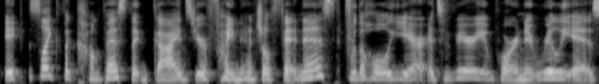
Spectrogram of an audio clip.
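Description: A woman hosting her own podcast, talking casually and upbeat with small laughs between points. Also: mid-range voice. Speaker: podcast host. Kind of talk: casual solo podcast talk.

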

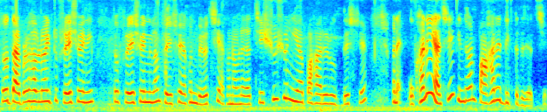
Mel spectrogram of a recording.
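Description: A woman's voice: high voice, animated, very fast, a little mellow, a little hiss or hum. A woman, giving an enthusiastic on-location vlog tour and exclaiming over hills and rooms. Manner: enthusiastic, chatty, exclaiming at the view. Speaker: travel vlogger. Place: outdoors and in a hostel room.

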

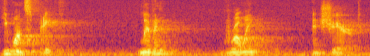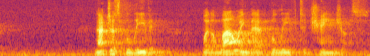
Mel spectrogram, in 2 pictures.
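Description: A middle-aged man with a Midwestern American accent delivers a sermon from a lectern microphone in a measured, earnest manner. His voice has a bright tone and reaches the mic with a long church reverb and a faint hum of ambience behind it. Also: medium pitch. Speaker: lay preacher. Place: church sanctuary with stained glass. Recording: echoey church hall.

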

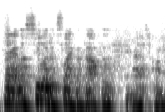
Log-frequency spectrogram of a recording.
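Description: A man's voice: medium pitch, fast, warm tone. A man in his thirties talking casually through a gas mask while testing it, his voice muffled. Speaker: product reviewer. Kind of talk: casual product test. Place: small tiled bathroom, indoors. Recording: echoey small bathroom, faint noise.

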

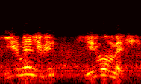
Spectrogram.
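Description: A man's voice: very high voice, animated, brisk. A man working as a police radio dispatcher, speaking over a walkie-talkie in clipped, repetitive, urgent procedure. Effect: walkie-talkie radio transmission. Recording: tinny, narrow, noisy two-way radio line.

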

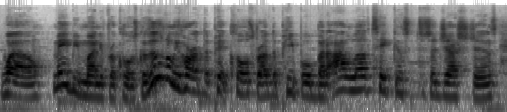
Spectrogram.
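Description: A man's voice: fairly high pitch, lively intonation, fairly quick, a bit bright. Young man chatting playfully, faint music behind. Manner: chatty and playful, laughs often. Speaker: vlogger. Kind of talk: casual chat to camera.

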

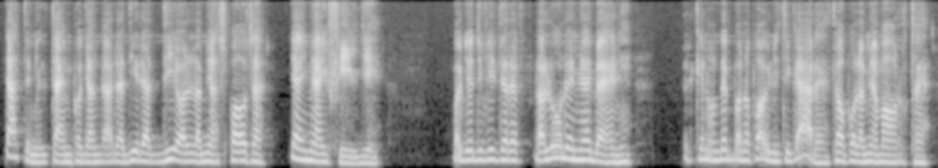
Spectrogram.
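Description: A man reading as a terrified merchant who begs for his life in slow, trembling pleas. The voice is rather high but warm and mellow. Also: creaky. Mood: pleading. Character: frightened, pleading male merchant.

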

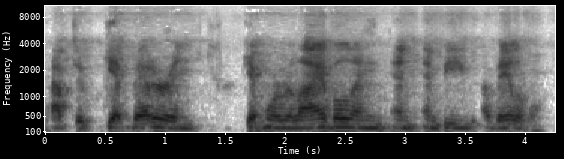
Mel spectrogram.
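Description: A man in his sixties speaking on a panel over a video call from an office, deliberate and halting with repeats. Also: fairly low pitch, little pitch movement, phone-quality sound, a little hiss or hum. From Canada. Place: office room.

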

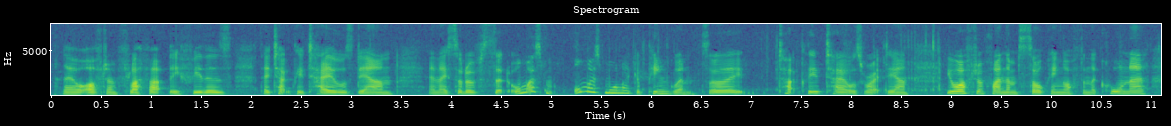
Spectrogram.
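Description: A woman in her thirties with a New Zealand accent, a homesteader vlogger, stands outdoors by a wooden fence giving casual, practical how-to talk about homestead care to a camera held at arm's length. Her mid-range voice is fairly bright with vocal fry. The recording is low quality with slight background noise.

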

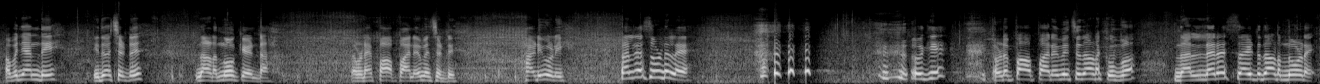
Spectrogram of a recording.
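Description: A young man's high-pitched voice moves at a normal speed, pausing often, with a little hiss or hum behind it. He's vlogging outside on a street and in a park, casually narrating his DIY project and playfully addressing viewers as he makes and wears costume puppets.

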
